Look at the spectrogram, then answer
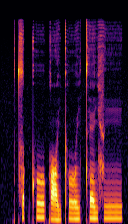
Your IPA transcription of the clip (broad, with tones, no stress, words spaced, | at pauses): t͡sʊ˧k̚pʰuː˧kɔː˨˩jpʰuː˨j t̪ʰe˧jfiː˧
